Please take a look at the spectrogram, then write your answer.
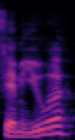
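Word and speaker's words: Famuyiwa: beginning um so this episode directed by Rick famiyua is how you pronounce his name uh Mandalorian veteran veteran um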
